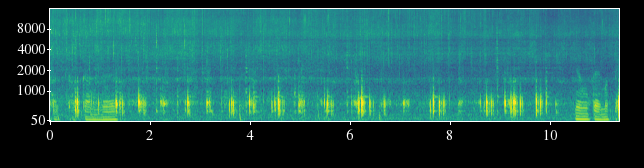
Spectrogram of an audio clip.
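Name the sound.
stir-frying food in a pan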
